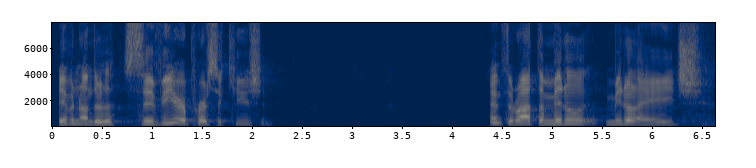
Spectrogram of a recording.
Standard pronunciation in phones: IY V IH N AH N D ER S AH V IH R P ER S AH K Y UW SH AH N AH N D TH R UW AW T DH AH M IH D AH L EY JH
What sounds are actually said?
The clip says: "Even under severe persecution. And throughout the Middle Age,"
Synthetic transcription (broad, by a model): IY V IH N AH N D ER S AH V IH R P ER S AH K Y UW SH AH N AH N TH R UW AW T DH AH M IH D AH L EY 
